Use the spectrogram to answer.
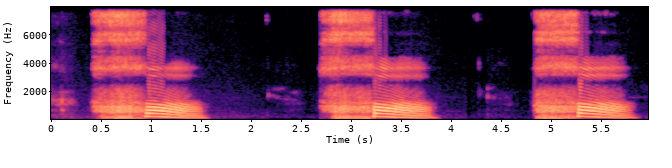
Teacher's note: خا میں آپ کو خراٹے کی آواز آئے گی. خراٹے کی آواز آپ نے یعنی کہ نکالنی ہے اور تھوڑا سا آپ نے زور ڈالنا ہے.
